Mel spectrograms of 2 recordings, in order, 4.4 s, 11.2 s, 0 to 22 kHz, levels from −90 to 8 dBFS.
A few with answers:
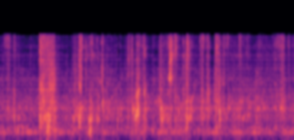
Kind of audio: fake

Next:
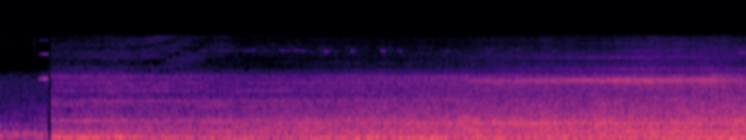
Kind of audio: fake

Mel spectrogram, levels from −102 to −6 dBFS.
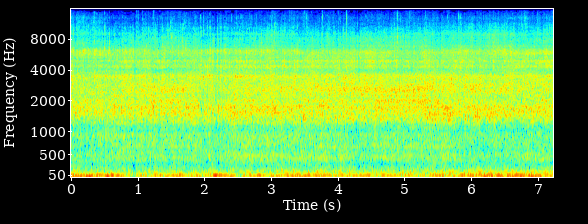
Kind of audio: real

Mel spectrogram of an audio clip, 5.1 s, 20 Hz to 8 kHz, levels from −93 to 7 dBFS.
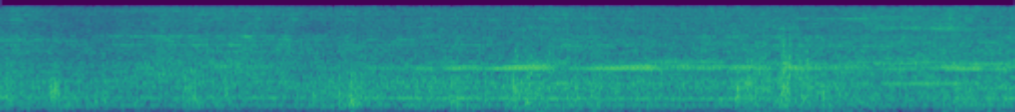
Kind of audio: real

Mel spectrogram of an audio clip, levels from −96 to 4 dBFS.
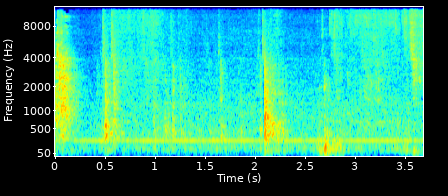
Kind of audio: real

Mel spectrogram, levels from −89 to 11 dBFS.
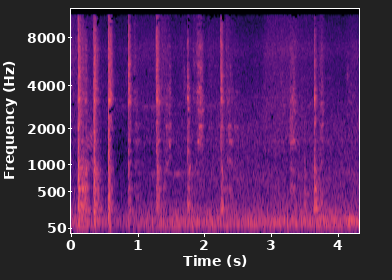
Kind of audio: real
